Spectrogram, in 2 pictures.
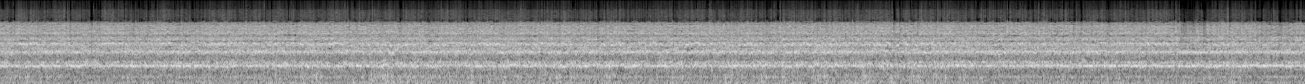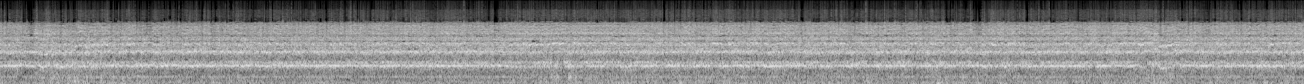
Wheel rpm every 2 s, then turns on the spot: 230, 230, 230, 230, 230, 230, 230, 230, 240, 230, 230, 230, 230.
none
